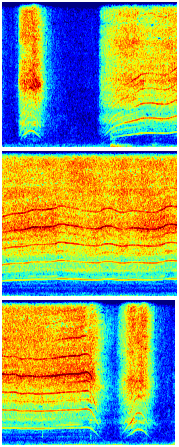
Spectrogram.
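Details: Whole-mouth polishing with prophy paste, extraoral fulcrum, patient turning head as directed: steady slow-speed dental handpiece whine for several seconds, with brief clicks before and after.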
